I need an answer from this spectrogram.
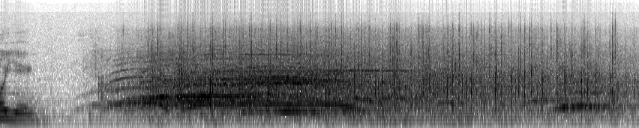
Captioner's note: audience applauds and cheers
